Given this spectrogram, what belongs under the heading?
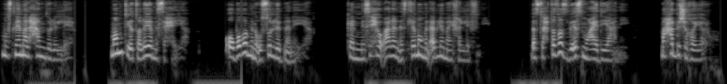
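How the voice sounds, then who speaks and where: A poised young bride, polite and composed, with an Egyptian accent, as a woman narrator voices her. She explains herself evenly at a brisk pace. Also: a little high, a little mellow.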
